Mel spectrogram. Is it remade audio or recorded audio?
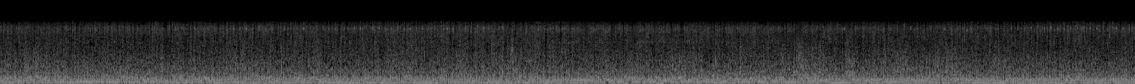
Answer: remade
